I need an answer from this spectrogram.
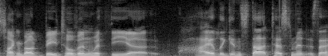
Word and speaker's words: Heiligenstadt: It just popped in my head when Laurel was talking about Beethoven with the Heiligenstadt Testament. Is that how you pronounce it, Laurel? Stalt. Heiligenstadt.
